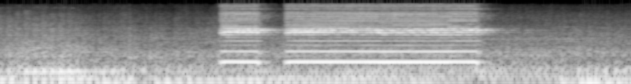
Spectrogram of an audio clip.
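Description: A small motorized rickshaw putters along with a low engine rumble, then its shrill horn blares twice, a short toot followed by a longer honk, during a ride toward a village.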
